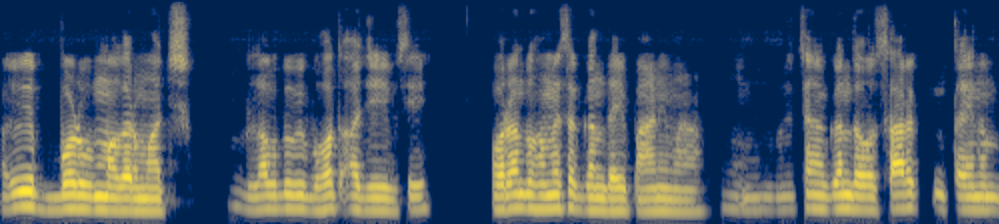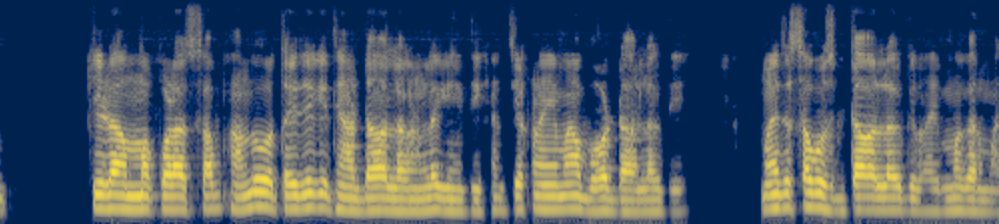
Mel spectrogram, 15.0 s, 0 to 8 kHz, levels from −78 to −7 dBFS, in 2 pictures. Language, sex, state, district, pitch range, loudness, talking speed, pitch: Garhwali, male, Uttarakhand, Uttarkashi, 120-140 Hz, -17 LUFS, 175 wpm, 130 Hz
